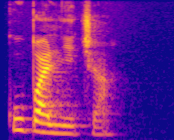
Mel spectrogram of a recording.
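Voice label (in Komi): "купальнича", Komi-Zyrian, female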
